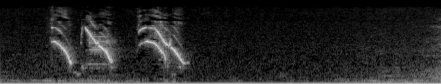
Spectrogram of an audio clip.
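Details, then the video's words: Hill myna song used to call the flock: a quick burst of three to four loud whistles, each sweeping sharply downward, then quiet with a low hum. "Tiếng Nhồng hót, tiếng Yểng hót gọi đàn"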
